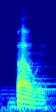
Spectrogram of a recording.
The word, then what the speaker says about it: Bowie: David Bowie thank you for having me but I should it's actually pronounced Bowie stay with Bowie right well that's close enough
